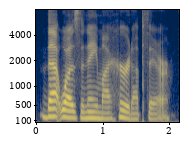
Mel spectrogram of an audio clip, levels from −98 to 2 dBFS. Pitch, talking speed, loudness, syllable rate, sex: 165 Hz, 225 wpm, -17 LUFS, 4.6 syllables/s, female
